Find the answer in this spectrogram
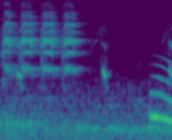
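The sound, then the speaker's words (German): Birds chattering and squawking outside, a few harsh, raspy calls in quick bursts with sharp chirps between them, fairly loud, with no voices. “Na, dieses Geschnatter da draußen. Hört ihr das nicht? Das Gekreische.”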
